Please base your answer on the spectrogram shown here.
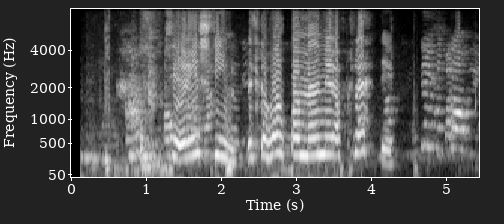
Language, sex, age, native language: Icelandic, other, 13, Icelandic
